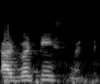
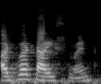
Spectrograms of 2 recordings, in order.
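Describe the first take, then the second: First: The third syllable sounds like 'tease'. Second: The third syllable sounds like 'ties'. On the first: The speaker calls it wrong. "you were saying it like advertisement" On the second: The speaker calls it right. "That was the word advertisement"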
